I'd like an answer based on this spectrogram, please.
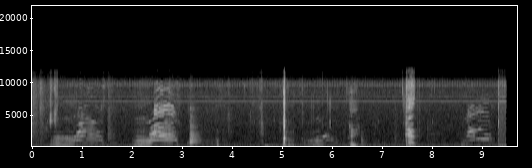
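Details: Indoor domestic cat, angry and wanting to go outside, gives a run of short rising-falling meows, about six over ten seconds, some cut short, with faint clicks and a brief word from a man.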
